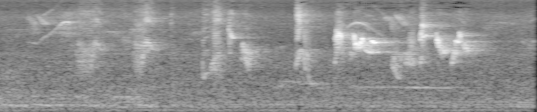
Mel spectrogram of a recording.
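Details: Red-whiskered bulbul, caged, singing in display: scattered short chirps and quick downslurred notes, building to a louder run of bubbly, twisting whistles in the second half.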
